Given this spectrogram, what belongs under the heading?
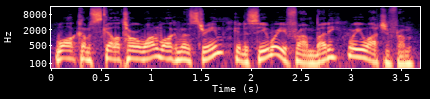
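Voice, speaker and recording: A man's voice: a little high, very animated, very fast, gravelly, darkish tone, slightly rough. A man from Toronto giving casual live commentary on an esports hockey league, chatting with his viewers between plays. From Canada (Toronto).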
